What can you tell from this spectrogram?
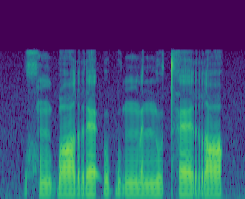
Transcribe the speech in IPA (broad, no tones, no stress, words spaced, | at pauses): xõɡ͡bɑːrɛ ʔuɓuŋ͡mɛn̪u t̪ʰɛːrɑ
